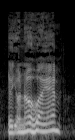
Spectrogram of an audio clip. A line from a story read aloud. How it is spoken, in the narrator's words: Friedman in a raspy voice asked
